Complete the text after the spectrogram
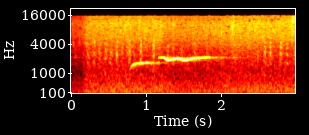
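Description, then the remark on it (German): A single clear human whistle rises and holds a steady high tone for about a second over a soft, hissy outdoor background: a whistle call used by the Hadza people of Tanzania to summon honeyguide birds. “Die Hadza, ein in Tansania lebendes Naturvolk, rufen die Tiere mit Pfeiftönen zu sich.”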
